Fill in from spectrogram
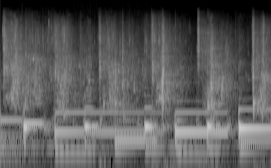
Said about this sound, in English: Rosemary grabs the business end of a mop and starts pushing the rusty water out of the open door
